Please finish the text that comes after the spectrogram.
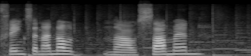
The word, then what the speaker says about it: Samhain: And I know now Samhain is celebrated. I think that is how you pronounce it.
